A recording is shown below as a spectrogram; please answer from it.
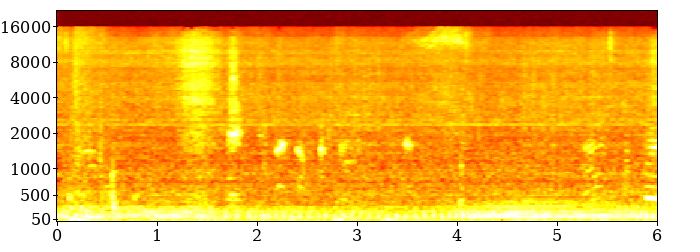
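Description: Steady low road and engine rumble of a moving vehicle, heard from inside, with faint radio speech underneath.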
